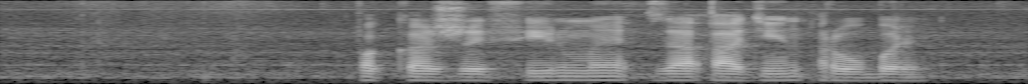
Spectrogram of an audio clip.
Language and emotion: Russian, neutral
